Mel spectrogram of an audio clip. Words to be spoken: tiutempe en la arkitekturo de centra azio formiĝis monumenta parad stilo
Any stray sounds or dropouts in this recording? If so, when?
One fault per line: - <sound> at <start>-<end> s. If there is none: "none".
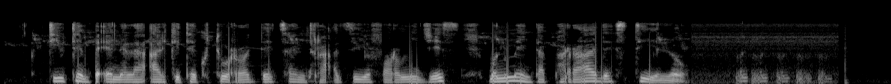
- laugh at 7.4-8.3 s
